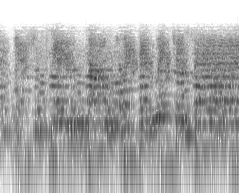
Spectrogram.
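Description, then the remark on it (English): A song played on air on a sports radio show, dedicated to the New England Patriots, plays loud and steady for the whole stretch, with dense, full-bodied music and sustained tones that fill the sound without pauses. “I usually wait until later in the season to do stuff like this, but I'm going to go ahead and play this song for the New England Patriots.”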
